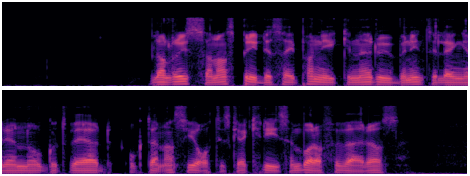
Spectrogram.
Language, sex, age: Swedish, male, 26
